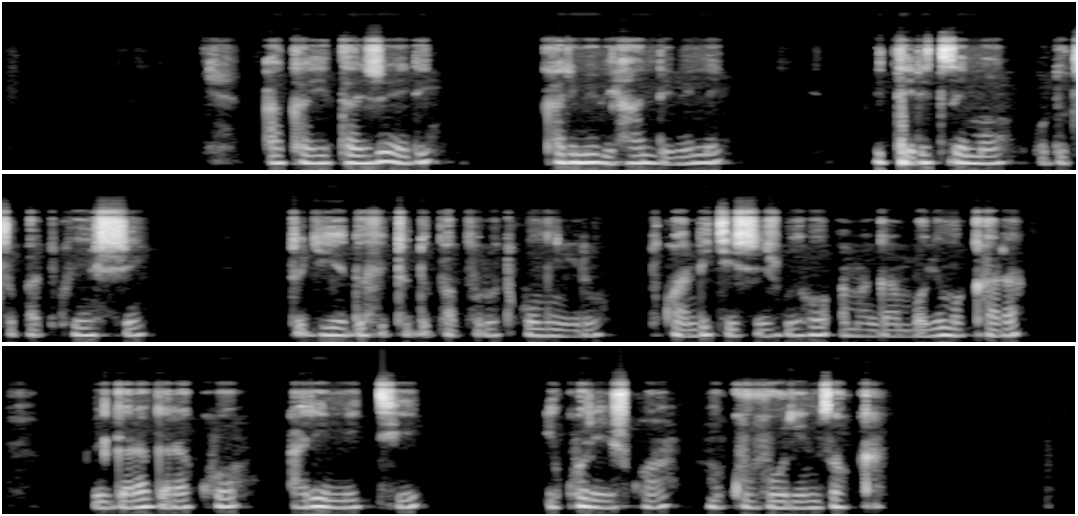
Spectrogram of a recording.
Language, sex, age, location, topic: Kinyarwanda, female, 25-35, Huye, health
